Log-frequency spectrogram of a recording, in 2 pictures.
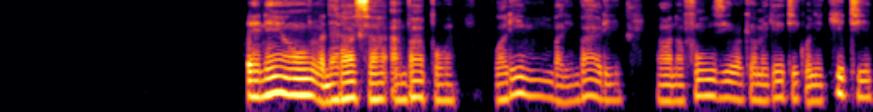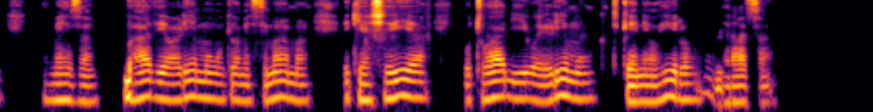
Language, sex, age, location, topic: Swahili, male, 25-35, Dar es Salaam, education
